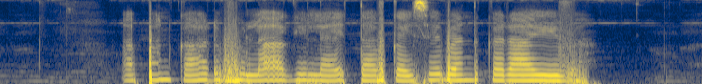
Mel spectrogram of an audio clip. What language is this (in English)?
Magahi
